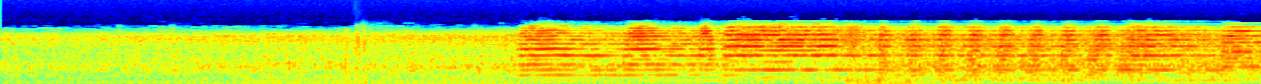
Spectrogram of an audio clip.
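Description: A steady low vehicle rumble for the first couple of seconds. About two and a half seconds in, a louder brass fanfare of held chords begins.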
